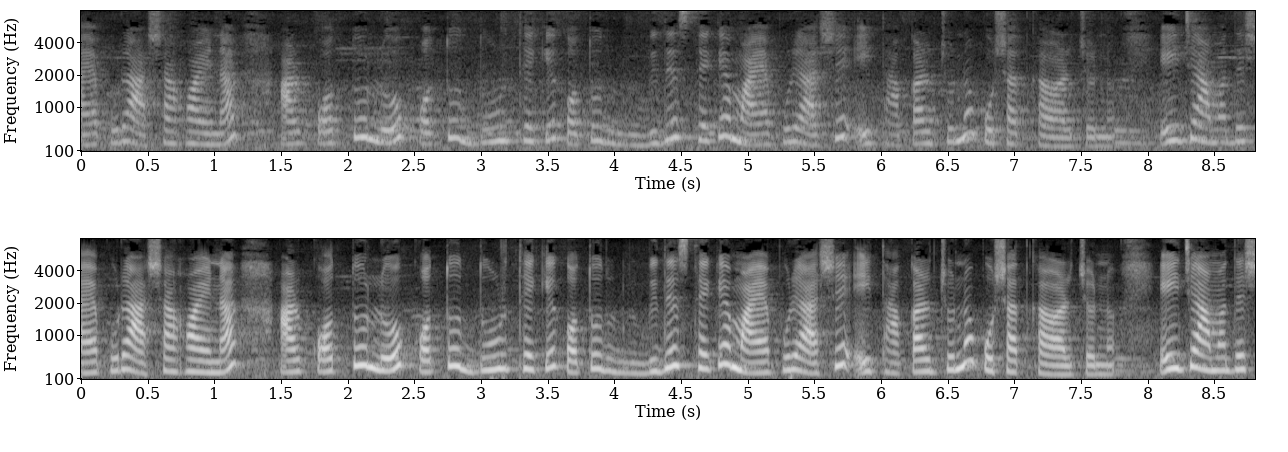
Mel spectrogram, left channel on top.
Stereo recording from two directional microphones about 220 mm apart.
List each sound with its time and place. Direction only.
0.0 s a woman's voice: 50° right (ahead or behind)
